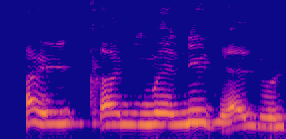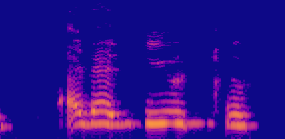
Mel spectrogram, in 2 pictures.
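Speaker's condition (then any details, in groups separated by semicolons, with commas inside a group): Cerebral palsy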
